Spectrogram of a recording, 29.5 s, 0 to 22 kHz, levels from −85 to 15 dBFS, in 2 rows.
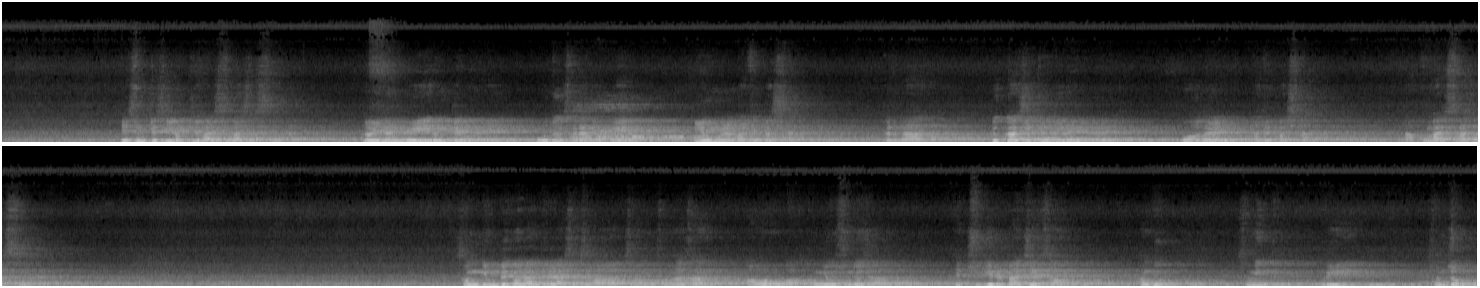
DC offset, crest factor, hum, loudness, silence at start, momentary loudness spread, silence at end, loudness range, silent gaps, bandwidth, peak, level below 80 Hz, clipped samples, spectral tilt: under 0.1%; 20 dB; none; -21 LUFS; 0 s; 17 LU; 0 s; 7 LU; none; 19.5 kHz; -2 dBFS; -50 dBFS; under 0.1%; -6.5 dB/octave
